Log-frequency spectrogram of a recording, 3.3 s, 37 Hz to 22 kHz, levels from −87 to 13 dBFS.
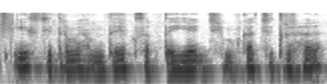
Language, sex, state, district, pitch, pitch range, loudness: Hindi, male, Bihar, Patna, 115 Hz, 110-120 Hz, -18 LUFS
